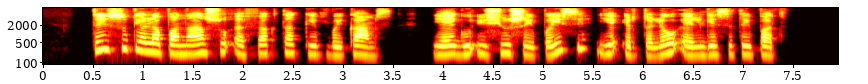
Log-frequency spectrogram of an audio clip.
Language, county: Lithuanian, Kaunas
